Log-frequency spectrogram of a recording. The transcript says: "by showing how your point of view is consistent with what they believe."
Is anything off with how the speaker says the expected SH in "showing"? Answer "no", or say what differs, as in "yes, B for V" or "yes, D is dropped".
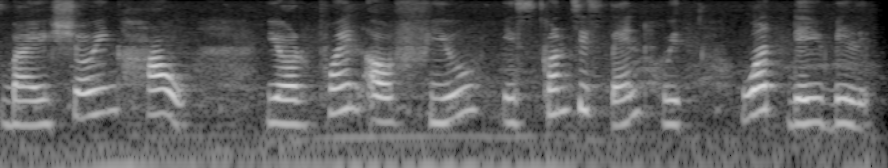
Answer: no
